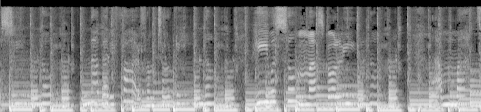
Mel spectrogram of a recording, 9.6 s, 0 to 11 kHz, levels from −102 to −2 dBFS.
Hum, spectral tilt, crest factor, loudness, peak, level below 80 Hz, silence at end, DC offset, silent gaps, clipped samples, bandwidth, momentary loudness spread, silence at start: none; -6.5 dB/octave; 12 dB; -14 LUFS; 0 dBFS; -18 dBFS; 0 s; under 0.1%; none; under 0.1%; 9.2 kHz; 5 LU; 0 s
